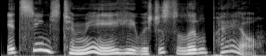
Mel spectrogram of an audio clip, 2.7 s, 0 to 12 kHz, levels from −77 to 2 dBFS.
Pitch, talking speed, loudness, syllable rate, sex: 220 Hz, 225 wpm, -16 LUFS, 4.8 syllables/s, female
